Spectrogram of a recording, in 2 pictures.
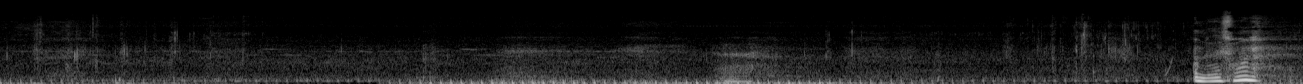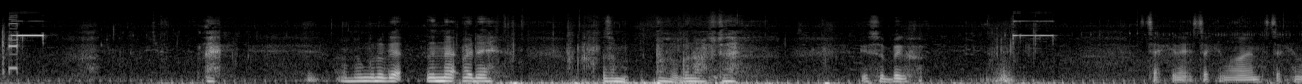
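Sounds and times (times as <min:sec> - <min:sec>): wind buffeting microphone: 0:03.9 - 0:10.4, 0:17.6 - 0:24.6.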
